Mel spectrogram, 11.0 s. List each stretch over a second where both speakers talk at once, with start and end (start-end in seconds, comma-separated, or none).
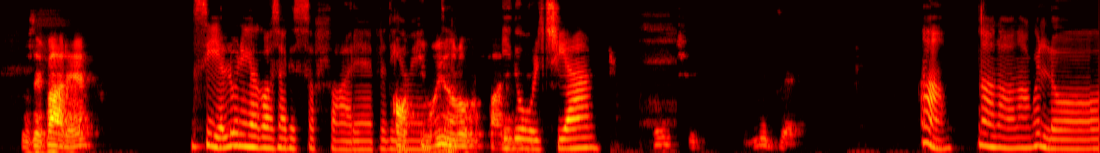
4.0-5.4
